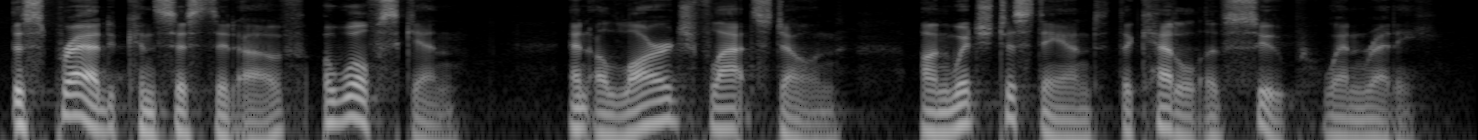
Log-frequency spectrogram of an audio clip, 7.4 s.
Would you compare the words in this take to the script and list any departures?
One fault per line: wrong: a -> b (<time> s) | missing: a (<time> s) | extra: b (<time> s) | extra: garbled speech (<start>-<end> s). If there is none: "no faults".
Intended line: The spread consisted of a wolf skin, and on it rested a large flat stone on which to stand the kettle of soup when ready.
missing: on it rested (3.0 s)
